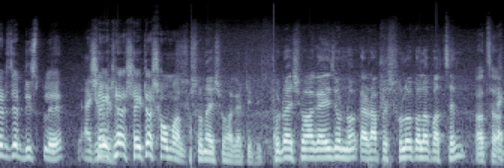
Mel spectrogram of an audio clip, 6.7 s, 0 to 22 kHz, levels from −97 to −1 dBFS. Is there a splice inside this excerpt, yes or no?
yes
